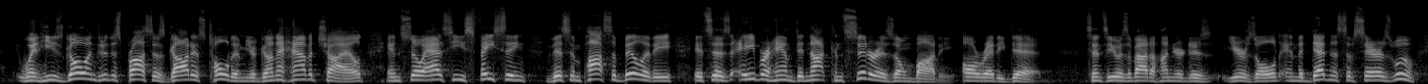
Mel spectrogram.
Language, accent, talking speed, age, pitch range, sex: English, American, 200 wpm, 40-59, 175-230 Hz, male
